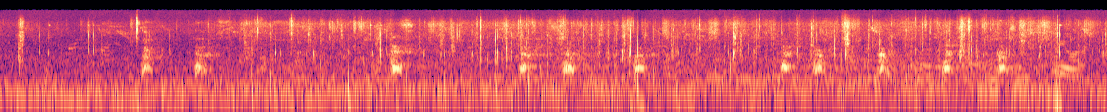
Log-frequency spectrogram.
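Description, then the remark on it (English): A dog that attacks everyone who comes by barks and snarls aggressively in rapid, irregular bursts throughout, loud, amid a chaotic scuffle as people try to get the dog away, with other voices and commotion mixed in. “This dog is after everyone. He attacks everyone that comes by, and the lady gets angry when they try to get the dog away.”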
